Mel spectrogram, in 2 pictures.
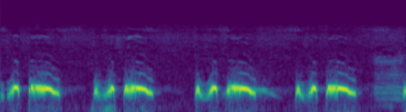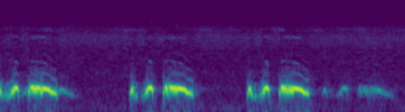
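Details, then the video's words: Spotted dove calling repeatedly: low mellow coos in phrases of two quick notes and a longer falling slur, about eight phrases in close succession, ending with a softer fading coo. "Spotted_Dove_ki_Awaaz | Amazing call sound effect | Spotted_Dove"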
